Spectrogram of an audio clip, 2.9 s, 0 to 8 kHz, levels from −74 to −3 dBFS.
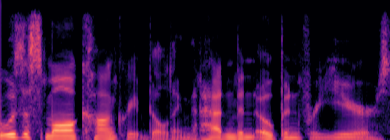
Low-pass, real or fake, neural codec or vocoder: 7.2 kHz; real; none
